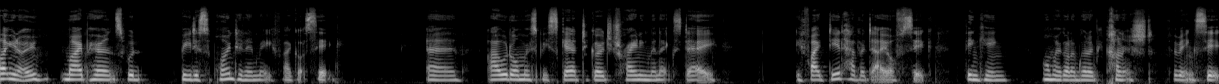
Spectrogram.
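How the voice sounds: On a very clean recording with a silent background, a woman speaks at a moderate pace in a slightly mellow tone with vocal fry and little pitch movement. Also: medium pitch for a woman.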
